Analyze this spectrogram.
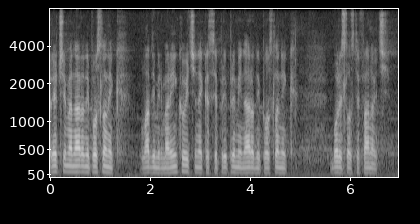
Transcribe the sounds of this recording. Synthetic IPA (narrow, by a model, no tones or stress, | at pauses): ɾeːt͡ʂimanaːɾo̞d̪nipo̞slˠanik | ʋlˠad̪imiɾmaɾiŋko̞ʋit͡ɕnekase̞pɾipɾe̞minaːɾo̞d̪nipo̞slˠanik | bo̞ɾislˠaʋst̪e̞faːnoʋit͡ɕ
